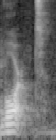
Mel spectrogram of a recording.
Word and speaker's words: wordt: after the D, but we're going to pronounce it as if there was just a T. So ik word, it is exactly the same as jij wordt. So you don't say word, you don't have to say that. If you say DT, just pronounce it as a T. Just pretend that the D is silent.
